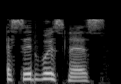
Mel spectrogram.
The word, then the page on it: assiduousness: British English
